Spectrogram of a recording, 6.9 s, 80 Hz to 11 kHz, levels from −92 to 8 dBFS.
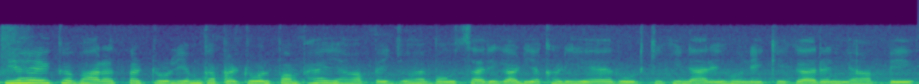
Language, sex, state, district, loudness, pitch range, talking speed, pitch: Hindi, female, Chhattisgarh, Raipur, -16 LUFS, 220-255 Hz, 215 wpm, 230 Hz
